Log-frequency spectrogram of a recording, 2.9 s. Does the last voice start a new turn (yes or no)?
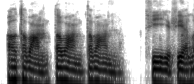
no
